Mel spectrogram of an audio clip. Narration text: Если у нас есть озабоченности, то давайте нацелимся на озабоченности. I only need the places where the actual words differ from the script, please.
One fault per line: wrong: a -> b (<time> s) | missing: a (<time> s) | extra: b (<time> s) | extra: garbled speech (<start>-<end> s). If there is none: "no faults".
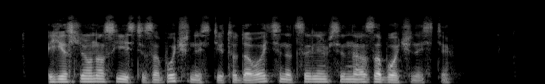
no faults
